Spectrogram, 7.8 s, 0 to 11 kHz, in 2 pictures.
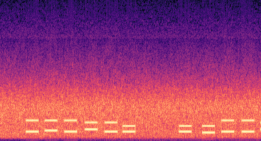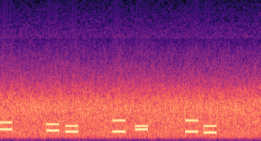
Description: DTMF, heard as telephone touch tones, dialled by hand, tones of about 190 ms, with radio hiss. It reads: BCB#64 41BB# 84 B* B1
